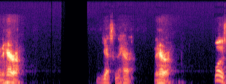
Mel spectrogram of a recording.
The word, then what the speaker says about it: Najera: The J is an H sound.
